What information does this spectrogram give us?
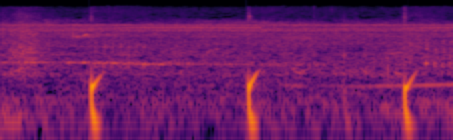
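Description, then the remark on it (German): Three separate water drops plink at a slow, steady pace, each a short bright drip falling from leaves in high humidity, against a quiet, faintly hissing background, with no voices. “Die Luftfeuchtigkeit ist so hoch, dass die Tropfen von den Blättern fallen und euch sanft euer Gesicht benessen.”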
